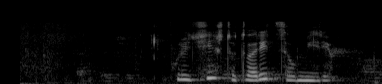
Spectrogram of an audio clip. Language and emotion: Russian, neutral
